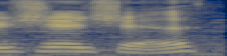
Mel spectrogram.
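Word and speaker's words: Zhezhi: Oh, so right now it is Zeshi. Or Zhizhi. That's how you pronounce her name.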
